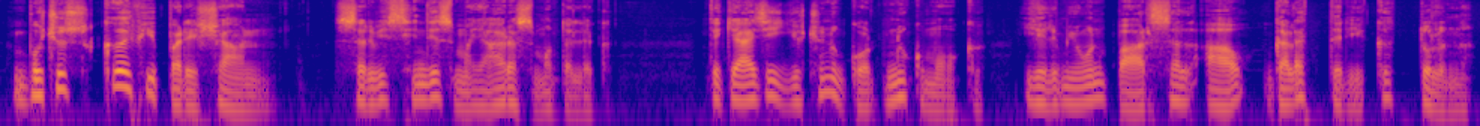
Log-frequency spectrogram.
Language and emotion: Kashmiri, sad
